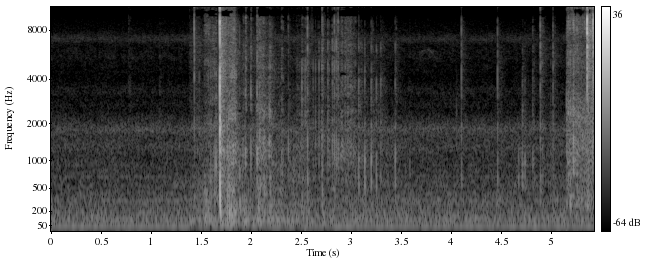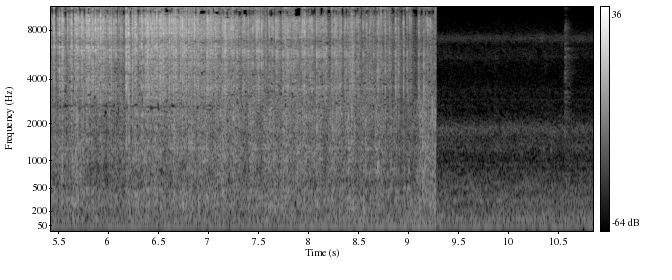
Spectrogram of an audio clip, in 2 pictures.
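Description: Foil zip-lock coffee bag pulled open with a sharp snap and some crinkling about two seconds in. Then about four seconds of roasted coffee beans pouring and rattling into a wooden bowl, which stops suddenly.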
